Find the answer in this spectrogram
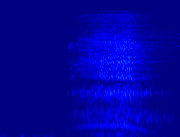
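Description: A rushing-air whoosh sound effect that swells up about a second in and fades away, with a faint hum that rises, holds and falls with it.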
